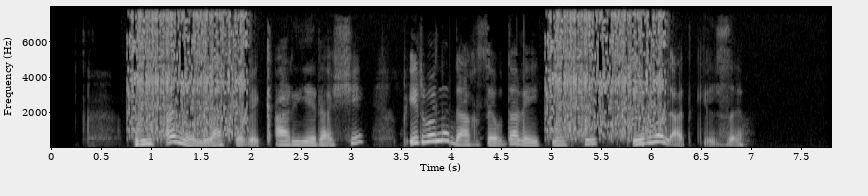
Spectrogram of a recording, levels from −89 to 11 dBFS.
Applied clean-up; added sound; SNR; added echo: none; Alarm; 4 dB; none.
